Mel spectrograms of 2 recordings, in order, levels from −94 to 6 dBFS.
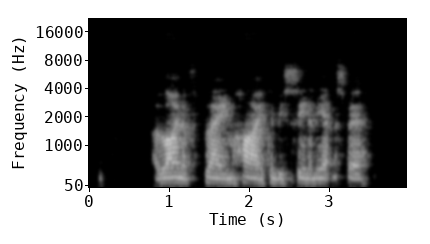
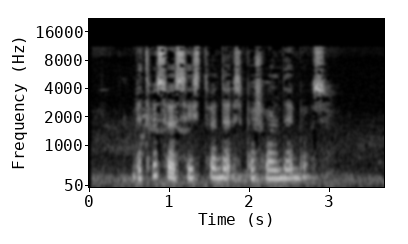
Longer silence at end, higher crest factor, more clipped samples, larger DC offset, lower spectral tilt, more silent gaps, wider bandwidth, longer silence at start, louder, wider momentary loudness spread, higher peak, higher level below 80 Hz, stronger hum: second, 0.5 s vs 0.75 s; about the same, 22 dB vs 22 dB; neither; neither; first, -5 dB/octave vs -2.5 dB/octave; neither; second, 7.2 kHz vs 11.5 kHz; first, 0.8 s vs 0.55 s; about the same, -24 LUFS vs -22 LUFS; about the same, 12 LU vs 13 LU; about the same, -4 dBFS vs -2 dBFS; second, -74 dBFS vs -60 dBFS; neither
